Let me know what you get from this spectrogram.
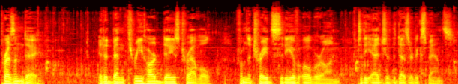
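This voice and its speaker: A male narrator with a very deep voice tells a fantasy tale in a steady, even way. Faint music plays underneath. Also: moderate pace.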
